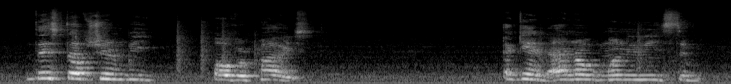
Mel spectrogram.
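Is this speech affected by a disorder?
Yes: cerebral palsy.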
